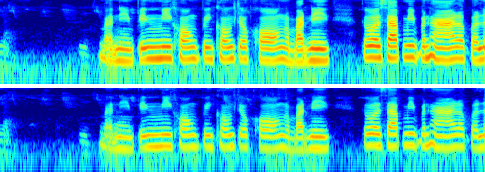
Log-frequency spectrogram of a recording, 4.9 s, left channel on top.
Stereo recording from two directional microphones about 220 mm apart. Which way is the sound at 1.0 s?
45° left (ahead or behind).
